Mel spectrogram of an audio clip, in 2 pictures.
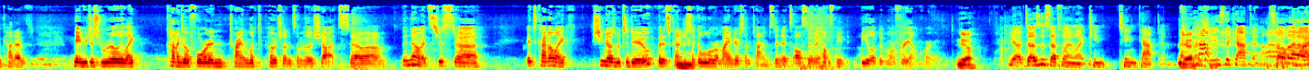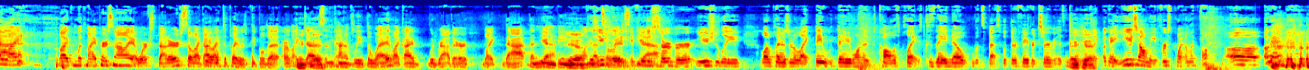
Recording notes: Interview from the Charleston Open. This is a very short conversation.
